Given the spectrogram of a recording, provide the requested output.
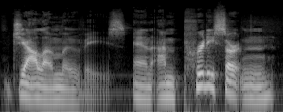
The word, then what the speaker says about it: giallo: Gelato? No. It's spelled Giallo, Giallo, and it's the Italian word for yellow.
